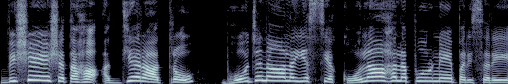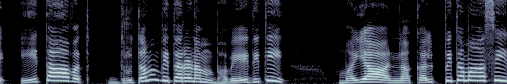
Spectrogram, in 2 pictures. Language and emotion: Sanskrit, surprised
